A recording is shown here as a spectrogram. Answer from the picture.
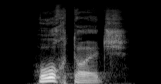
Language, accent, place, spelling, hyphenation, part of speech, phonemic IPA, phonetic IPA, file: German, Germany, Berlin, hochdeutsch, hoch‧deutsch, adjective, /ˈhoːxˌdɔɪ̯t͡ʃ/, [ˈhoːxˌdɔɪ̯t͡ʃ], De-hochdeutsch.ogg
- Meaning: High German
